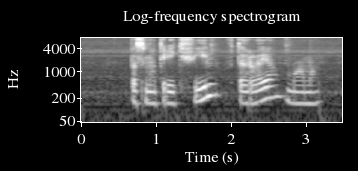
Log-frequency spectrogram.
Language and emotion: Russian, neutral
